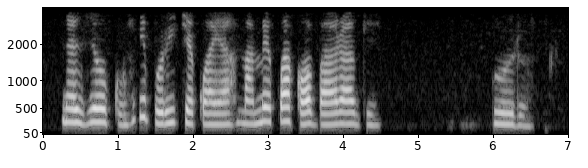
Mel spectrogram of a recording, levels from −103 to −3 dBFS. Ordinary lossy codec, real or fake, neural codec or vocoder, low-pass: none; real; none; 3.6 kHz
